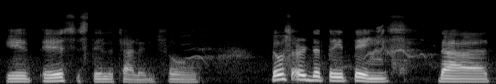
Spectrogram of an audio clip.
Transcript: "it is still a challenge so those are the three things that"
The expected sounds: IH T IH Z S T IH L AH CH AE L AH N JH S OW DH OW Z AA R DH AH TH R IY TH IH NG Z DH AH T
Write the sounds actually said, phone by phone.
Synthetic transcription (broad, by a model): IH T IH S S T IH L AH CH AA L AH N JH S OW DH OW S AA R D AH T R IY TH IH NG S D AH T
